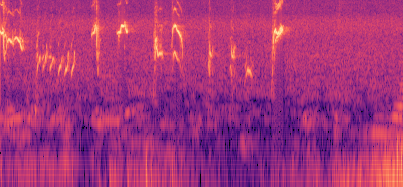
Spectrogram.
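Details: Greater green leafbird singing to get other birds to respond: sharp, high chirps and short whistled trills in quick spaced bursts, ending in quiet before a low rumble rises.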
